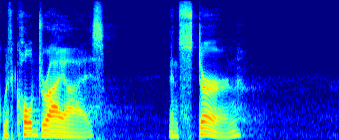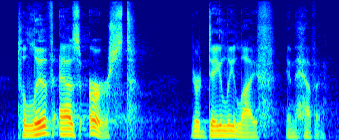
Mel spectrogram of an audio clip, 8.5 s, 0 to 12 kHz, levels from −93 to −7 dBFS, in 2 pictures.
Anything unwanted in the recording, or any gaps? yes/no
no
